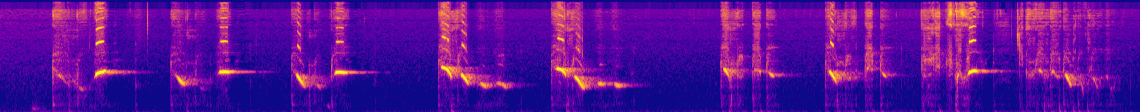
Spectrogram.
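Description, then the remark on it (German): A song thrush sings alone, delivering about ten short, bright whistled phrases in quick succession, each opening with a sharp click-like note and often repeated before the next variation. “Tschüss, sagt die Singdrossel.”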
